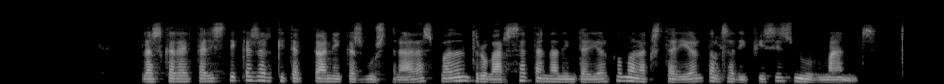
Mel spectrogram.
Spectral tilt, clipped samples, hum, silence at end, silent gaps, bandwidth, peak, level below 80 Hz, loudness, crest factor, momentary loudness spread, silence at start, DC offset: -4.5 dB/octave; under 0.1%; none; 0.4 s; 3.04-3.13 s, 3.88-3.92 s, 4.35-4.40 s, 8.77-9.00 s; 7.6 kHz; -8 dBFS; -70 dBFS; -30 LUFS; 24 dB; 7 LU; 1.4 s; under 0.1%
